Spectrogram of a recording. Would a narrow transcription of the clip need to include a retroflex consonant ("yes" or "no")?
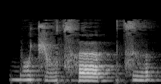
no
